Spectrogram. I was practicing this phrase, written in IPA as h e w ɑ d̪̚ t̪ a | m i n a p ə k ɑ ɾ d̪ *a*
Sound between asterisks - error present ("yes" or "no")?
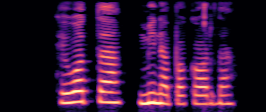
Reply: no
